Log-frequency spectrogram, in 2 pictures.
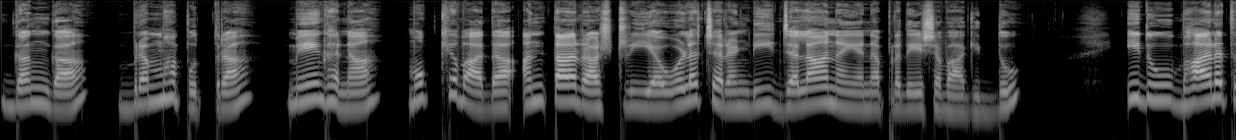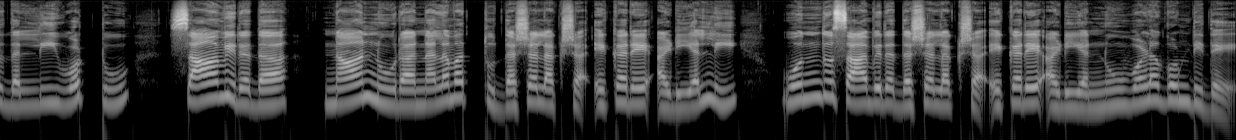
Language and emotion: Kannada, neutral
